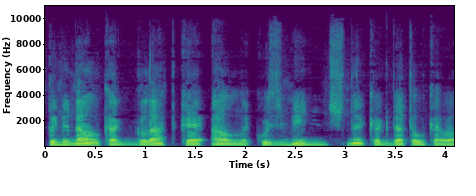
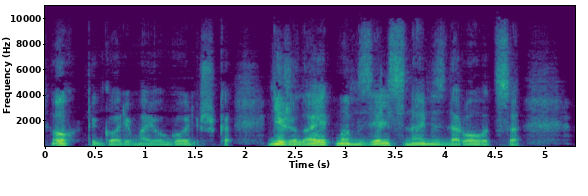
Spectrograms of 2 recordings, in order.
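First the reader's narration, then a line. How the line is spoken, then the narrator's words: Laughing to himself. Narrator (Russian): посмеялся сам с собой Ефим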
